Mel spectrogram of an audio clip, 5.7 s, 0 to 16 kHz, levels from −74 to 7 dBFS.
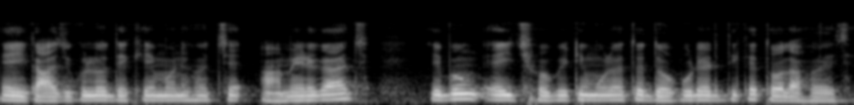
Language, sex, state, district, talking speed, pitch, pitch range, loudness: Bengali, male, West Bengal, Malda, 160 wpm, 120 Hz, 115-130 Hz, -16 LUFS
